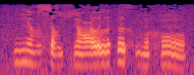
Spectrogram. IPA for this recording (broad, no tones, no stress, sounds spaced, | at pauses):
ŋ ĩ ʁ s ə ʁ ç ə̃ ʕ ɤ l | ə x v õ h õ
